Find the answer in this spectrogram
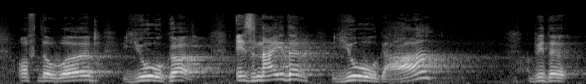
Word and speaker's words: yoga: they are speaking Hindi they will be pronouncing it as yoga with a short e at the end now the various meanings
